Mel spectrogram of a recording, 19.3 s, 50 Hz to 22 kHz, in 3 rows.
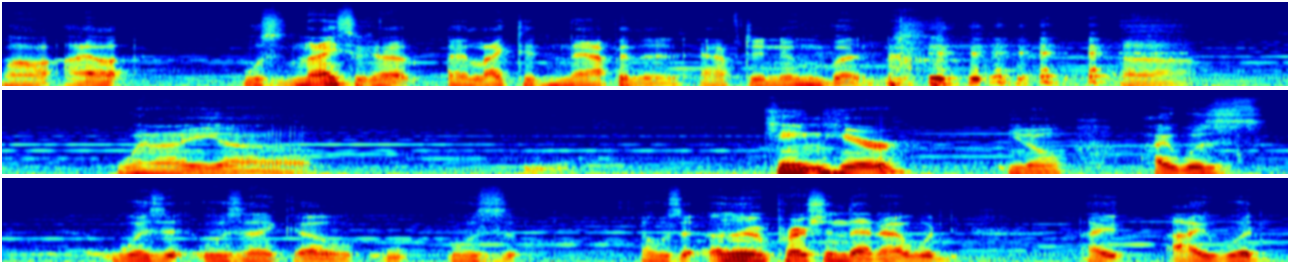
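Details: Adult man with aphasia from a massive stroke about 3 years earlier, recorded before brain training; much language regained but fluency still impaired, with repeated and fragmented words; aphasia.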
